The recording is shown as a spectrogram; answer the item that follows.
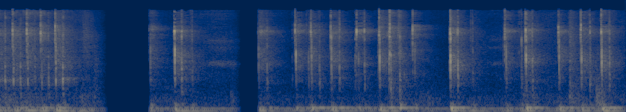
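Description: Typing on a computer keyboard: rapid runs of keystroke clicks as a word is typed into a text box, with two short pauses.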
